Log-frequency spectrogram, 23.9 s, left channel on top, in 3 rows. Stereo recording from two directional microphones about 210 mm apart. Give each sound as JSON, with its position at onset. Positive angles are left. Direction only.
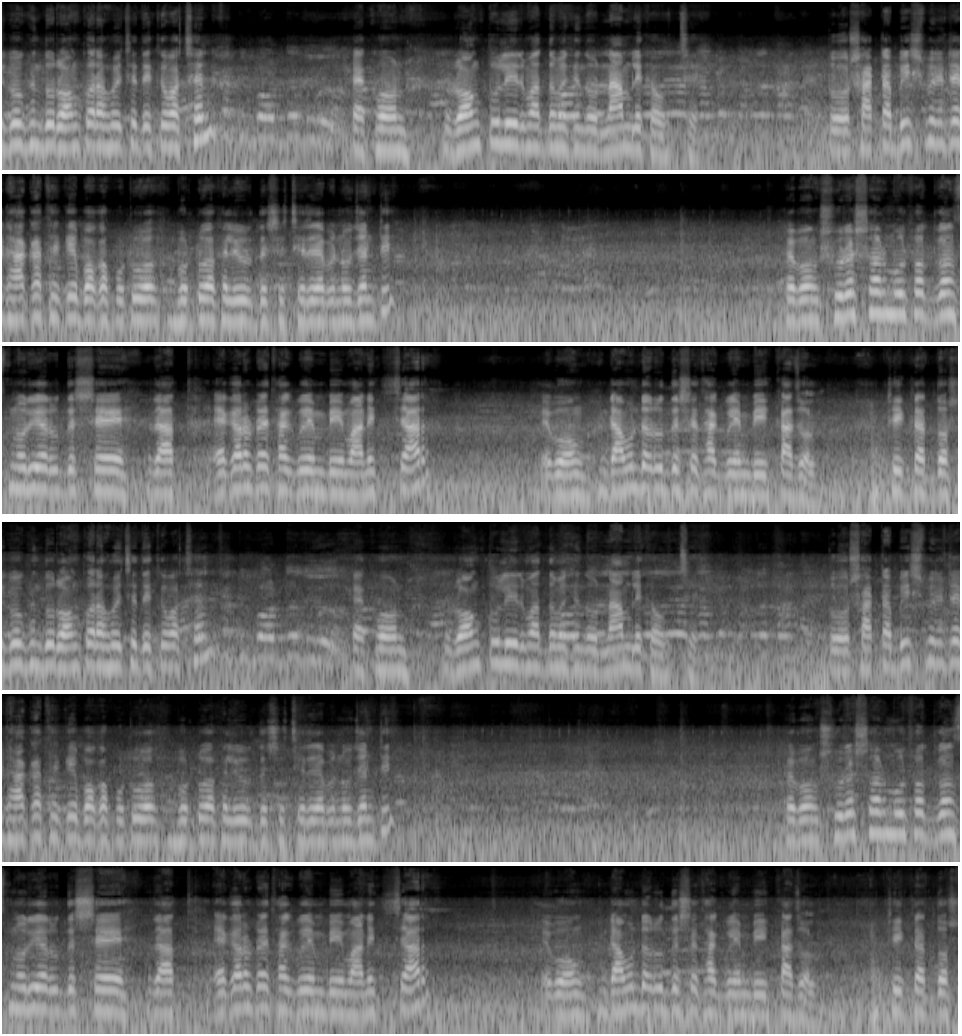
{"t": 0.0, "sound": "speech", "side_deg": -10}
{"t": 1.3, "sound": "speech", "side_deg": 0}
{"t": 2.9, "sound": "speech", "side_deg": -10}
{"t": 6.9, "sound": "speech", "side_deg": -15}
{"t": 14.5, "sound": "speech", "side_deg": 0}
